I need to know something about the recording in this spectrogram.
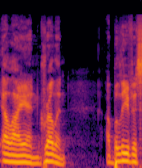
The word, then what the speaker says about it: ghrelin: body to do there is a hormone called ghrelin GH r e li and ghrelin i believe that's how you pronounce it and this is responsible for causing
